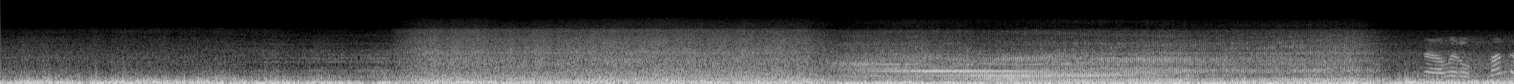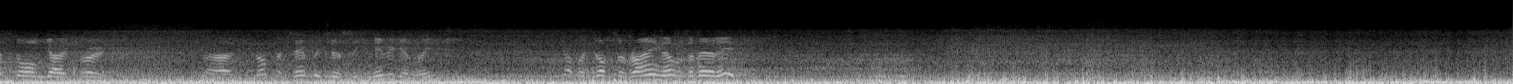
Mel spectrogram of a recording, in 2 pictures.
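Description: Heavy wind rush on the microphone of a motorcycle at road speed, with the bike's engine running underneath. The sound changes abruptly a few times where the footage is cut.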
